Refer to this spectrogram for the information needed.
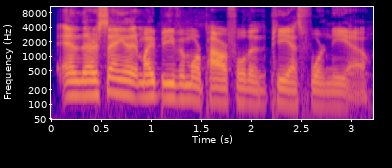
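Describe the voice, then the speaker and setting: A man with a smooth, clear voice talks casually as a podcast co-host. His pitch moves around in a lively way, and the sound is close and dry, as in an easy gaming chat. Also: fast, dry recording.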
